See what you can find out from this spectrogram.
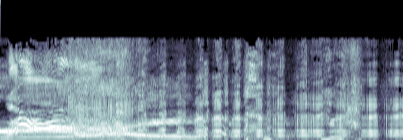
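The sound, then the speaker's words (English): A voice imitates a cat's horrifying night-time scream with a long, wavering yowl that climbs and then slides downward, followed by talk and chuckling. “I would be woken up in the middle of the night by some just like horrifying sounding cat scream. You want to do it. You know you want to do it. I can't hit that octave, but it was similar to, it was like,”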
